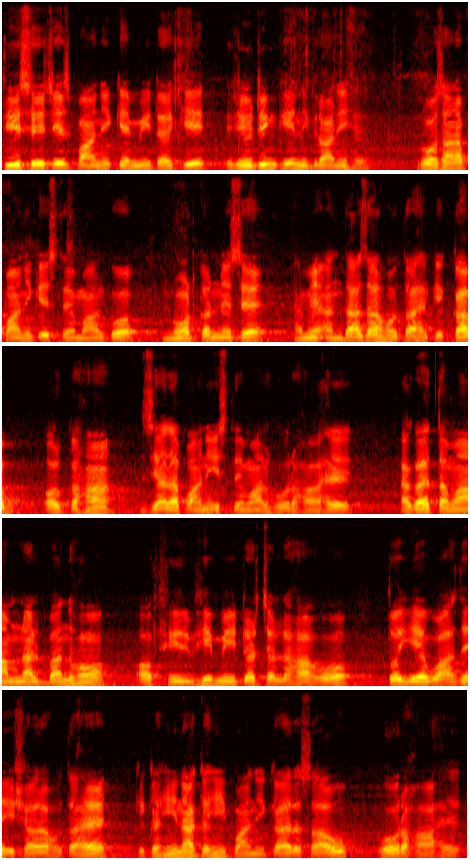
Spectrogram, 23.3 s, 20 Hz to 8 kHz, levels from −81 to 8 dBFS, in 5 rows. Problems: constant background noise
